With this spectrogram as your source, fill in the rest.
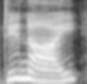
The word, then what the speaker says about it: deny: The verb called deny. In a word deny, the second syllable called nigh takes its own stress mark.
